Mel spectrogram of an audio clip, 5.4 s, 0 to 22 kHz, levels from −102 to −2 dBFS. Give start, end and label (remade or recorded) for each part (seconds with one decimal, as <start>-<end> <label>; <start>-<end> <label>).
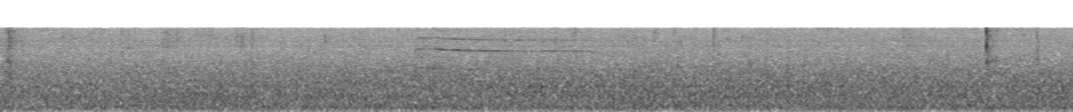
0.0-5.4 recorded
